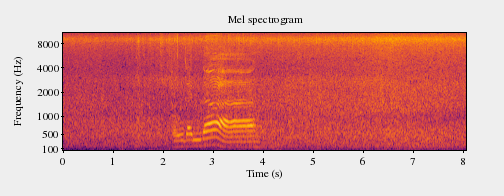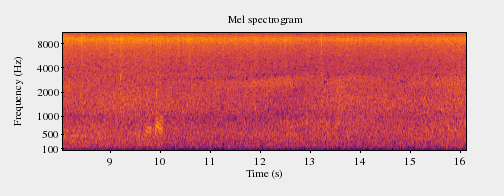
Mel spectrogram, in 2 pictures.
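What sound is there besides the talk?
sea waves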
